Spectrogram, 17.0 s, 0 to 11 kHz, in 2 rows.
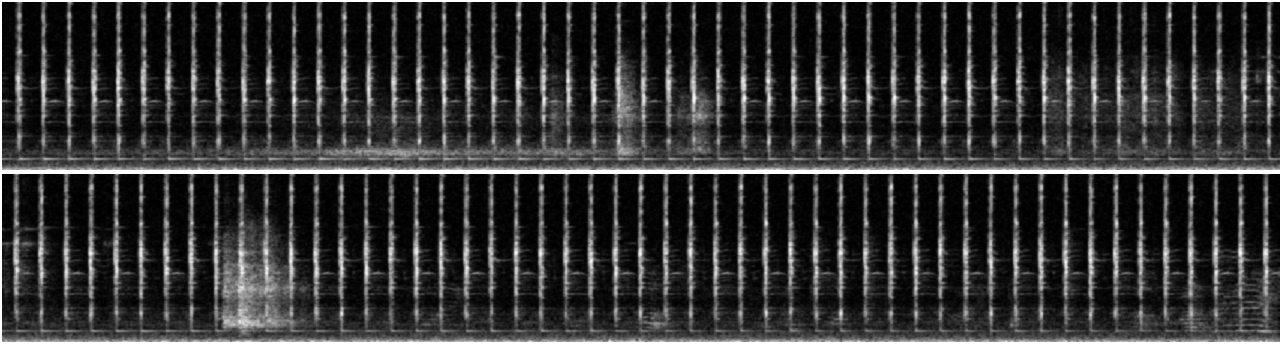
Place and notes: Unnamed Road, Malton, UK - pocket watch ticking ...
pocket watch ticking ... a rotary pocket skeleton watch ticking ... jrf contact mics attached to shell to olympus ls 14 ...
24 July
